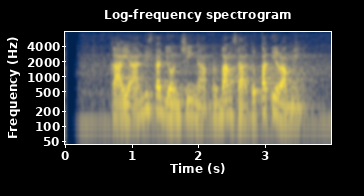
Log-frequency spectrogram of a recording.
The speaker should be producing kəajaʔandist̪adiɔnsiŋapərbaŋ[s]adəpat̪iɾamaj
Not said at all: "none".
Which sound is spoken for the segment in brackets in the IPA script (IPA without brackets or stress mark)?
s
